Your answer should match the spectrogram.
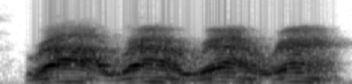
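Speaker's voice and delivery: rah, rah with an exaggerated rolling-along R; mock American R on each rah; American R sound. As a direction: imitate American talk as repeated rah. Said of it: "American people talk, they have more like".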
